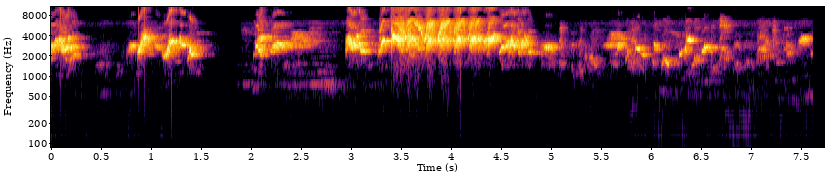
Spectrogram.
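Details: Competition red-whiskered bulbul giving open tail keke with a peacock tail display: short chirpy whistled phrases that run into a longer, rich warbling stretch, then quicker scattered notes trailing off.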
